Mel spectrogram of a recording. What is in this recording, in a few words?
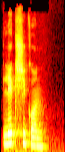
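"лексикон", Komi, female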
